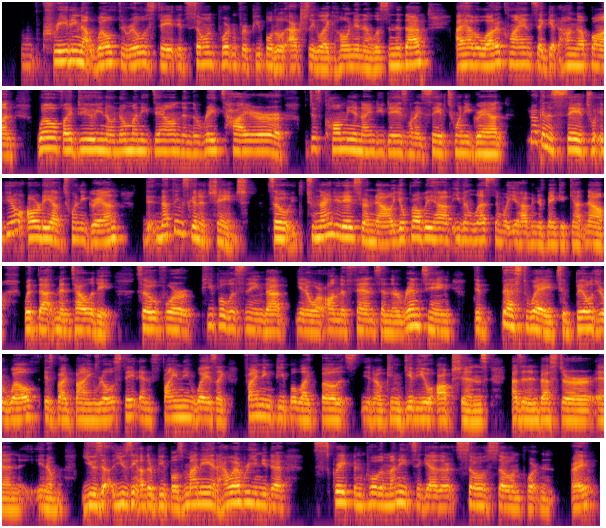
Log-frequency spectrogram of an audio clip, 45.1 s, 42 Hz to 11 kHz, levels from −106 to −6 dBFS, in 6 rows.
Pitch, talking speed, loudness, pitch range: 170 Hz, 220 wpm, -23 LUFS, 155-195 Hz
